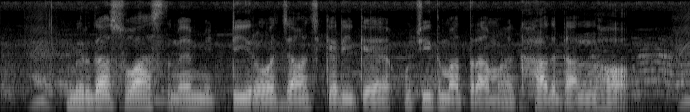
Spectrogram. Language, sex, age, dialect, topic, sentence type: Maithili, male, 18-24, Angika, agriculture, statement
